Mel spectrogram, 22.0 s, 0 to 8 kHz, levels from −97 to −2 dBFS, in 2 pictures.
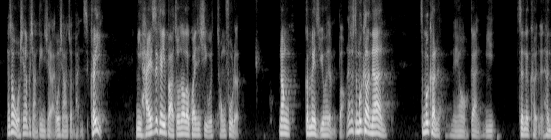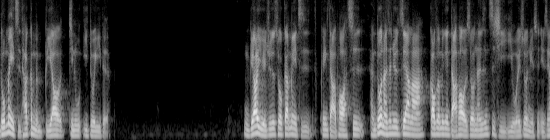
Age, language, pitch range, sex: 20-39, Chinese, 105-135 Hz, male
